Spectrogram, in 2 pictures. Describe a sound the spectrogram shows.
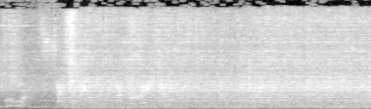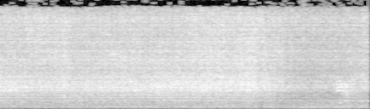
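Magic spell blasts rush and roar loudly from a television speaker.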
